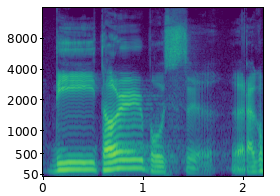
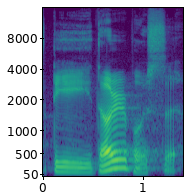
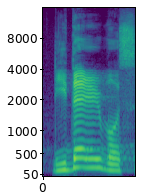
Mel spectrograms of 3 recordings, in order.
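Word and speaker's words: Ridderbos: 하는 신약 학자가 있었는데요 리더 보스라고 발음을 합니다 리더 보스 우리가 대학생 때에 우리가 그냥 이거를 우리 식으로 영어식으로 발음해 가지고 리델보스 이렇게 했었었고 그래서 이제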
